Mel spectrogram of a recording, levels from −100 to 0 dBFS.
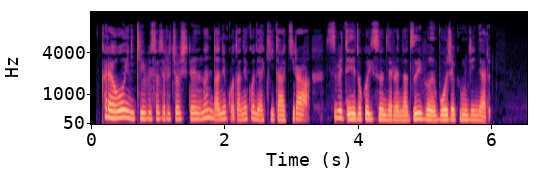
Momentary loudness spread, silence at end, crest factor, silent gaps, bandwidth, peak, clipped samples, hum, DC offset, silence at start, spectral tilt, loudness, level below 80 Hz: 8 LU; 0.55 s; 16 dB; none; 11 kHz; -4 dBFS; under 0.1%; none; under 0.1%; 0.15 s; -7 dB/octave; -20 LUFS; -68 dBFS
